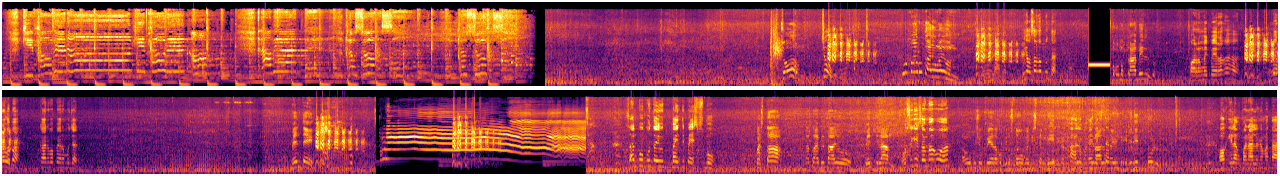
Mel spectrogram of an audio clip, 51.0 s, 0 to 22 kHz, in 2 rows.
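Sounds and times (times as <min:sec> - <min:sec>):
vehicle engines rumbling: 0:10.9 - 0:33.0, 0:37.2 - 0:51.0
street traffic hum: 0:10.9 - 0:51.0
person speaking: 0:25.2 - 0:25.9
high wavering wail with sobbing: 0:33.0 - 0:37.4.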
